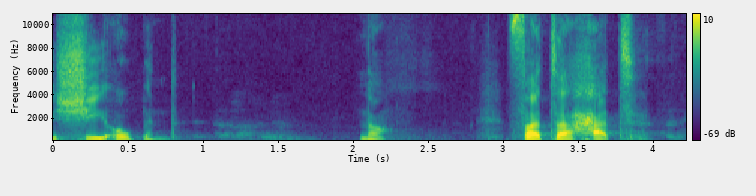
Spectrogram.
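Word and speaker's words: فتحت: Fatahat. You add the ta sound at the end.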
